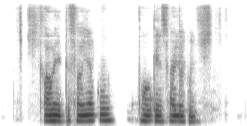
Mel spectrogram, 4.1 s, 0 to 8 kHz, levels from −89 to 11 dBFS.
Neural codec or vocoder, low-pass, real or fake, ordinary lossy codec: codec, 44.1 kHz, 2.6 kbps, DAC; 7.2 kHz; fake; MP3, 64 kbps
